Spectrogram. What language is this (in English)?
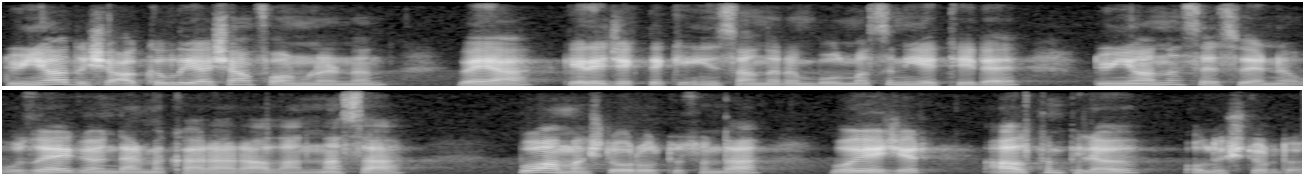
Turkish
